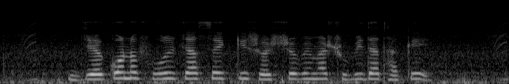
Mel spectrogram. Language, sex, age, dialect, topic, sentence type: Bengali, female, 18-24, Jharkhandi, agriculture, question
